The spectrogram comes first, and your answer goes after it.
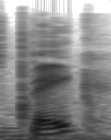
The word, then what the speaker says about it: Baik: have Baek over here your last names bake bake look pick but I think a lot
